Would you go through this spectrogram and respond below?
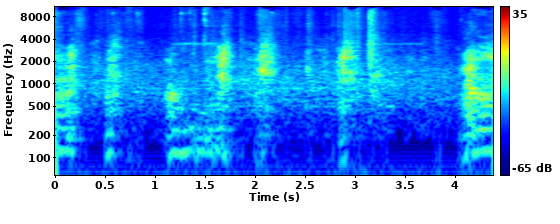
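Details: Two dogs, a Golden Retriever and a Samoyed, wrestle in bitey-face play and chase; captured on 8mm tape, brief harmonic growls and whines pop up every half second or so against constant hiss.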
